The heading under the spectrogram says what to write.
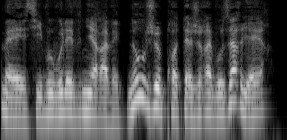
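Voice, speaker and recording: A man's voice: medium pitch, lively intonation, a little fast, no room sound, clean studio sound, natural voice. A man voicing a bold woman who mocks and talks bluntly. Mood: mocking. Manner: mocking, blunt. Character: bold, mocking woman sailor.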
